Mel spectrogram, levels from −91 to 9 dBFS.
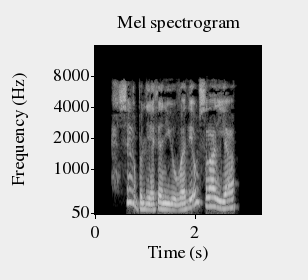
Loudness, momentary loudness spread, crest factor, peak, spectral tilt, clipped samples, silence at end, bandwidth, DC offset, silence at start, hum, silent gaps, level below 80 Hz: -15 LUFS; 8 LU; 14 dB; -2 dBFS; -3.5 dB/octave; under 0.1%; 0.5 s; 7.8 kHz; under 0.1%; 0.35 s; none; none; -58 dBFS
